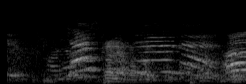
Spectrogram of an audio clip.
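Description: A child speaking in a high voice, several short phrases.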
